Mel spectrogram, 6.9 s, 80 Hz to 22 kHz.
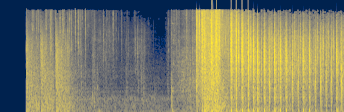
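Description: Modern Warfare 2019 combat: a burst of rapid gunfire, a quieter lull, a sharp crack, then a loud grenade blast followed by sustained rhythmic automatic fire.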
